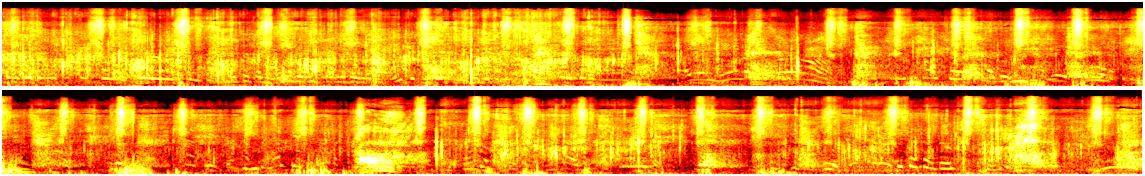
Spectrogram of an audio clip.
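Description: Wind buffets past while riding outdoors.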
